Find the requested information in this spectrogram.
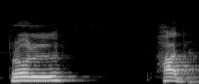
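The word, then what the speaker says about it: প্রহ্লাদ: আগে উচ্চারণ করব প্রল হাদ। আগে ল উচ্চারিত হবে।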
